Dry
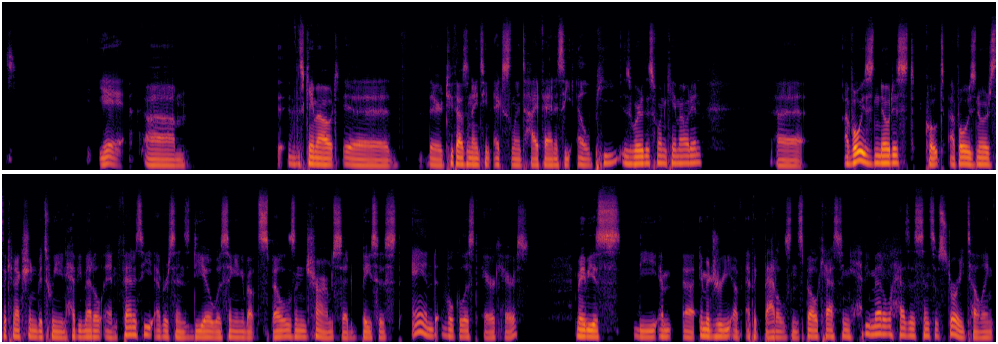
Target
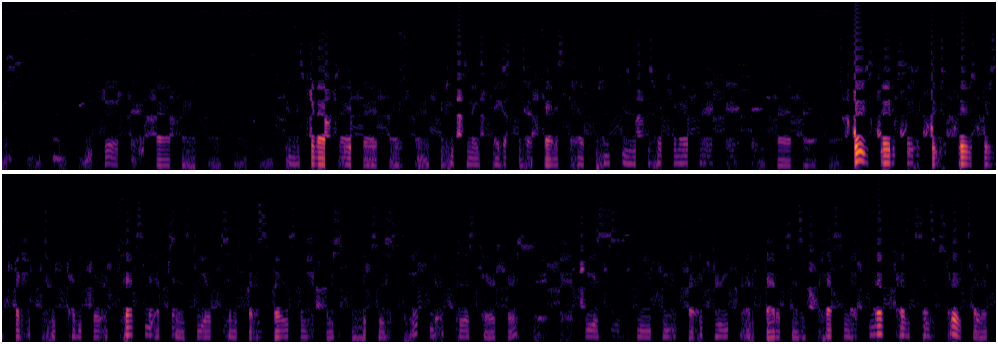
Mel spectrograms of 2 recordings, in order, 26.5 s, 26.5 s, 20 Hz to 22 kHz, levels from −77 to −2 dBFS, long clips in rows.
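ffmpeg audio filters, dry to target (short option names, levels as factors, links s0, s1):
-filter_complex "[0:a]aeval=exprs='val(0)+0.5*0.0251*sgn(val(0))':c=same,acrossover=split=520|1100[s0][s1][s2];[s0]acompressor=threshold=0.0158:ratio=4[s3];[s1]acompressor=threshold=0.0224:ratio=4[s4];[s2]acompressor=threshold=0.0158:ratio=4[s5];[s3][s4][s5]amix=inputs=3:normalize=0,agate=range=0.0316:threshold=0.0447:ratio=16:detection=peak,asplit=2[s6][s7];[s7]aecho=0:1:308|616|924|1232|1540:0.133|0.0773|0.0449|0.026|0.0151[s8];[s6][s8]amix=inputs=2:normalize=0,afftfilt=real='re*gt(sin(2*PI*2.9*pts/sr)*(1-2*mod(floor(b*sr/1024/770),2)),0)':imag='im*gt(sin(2*PI*2.9*pts/sr)*(1-2*mod(floor(b*sr/1024/770),2)),0)':win_size=1024:overlap=0.75,volume=5.01"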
